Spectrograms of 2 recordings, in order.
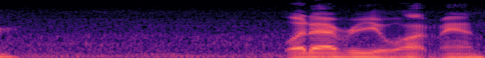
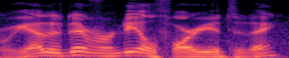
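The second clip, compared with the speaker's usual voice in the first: fast, high, pushy auctioneer patter; 5 semitones higher, faster than usual. Shown as a demonstration. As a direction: rattle it off like an auctioneer selling. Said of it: "Gotta sound like an auctioneer".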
